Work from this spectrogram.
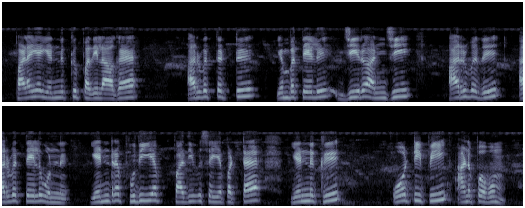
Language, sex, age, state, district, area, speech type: Tamil, female, 60+, Tamil Nadu, Thoothukudi, rural, read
